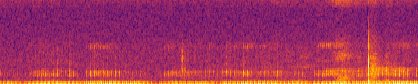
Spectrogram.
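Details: Maine Coon x Sphynx cat, a kitten playing with its mother, purring in a steady low rumble broken into breathing phases, with faint clicks and a brief sharp tap near the end.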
